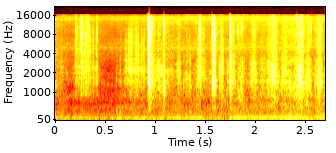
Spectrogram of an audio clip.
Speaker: can hear it rattling around in there now i gotta rip it apart fix it and then continue with my review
